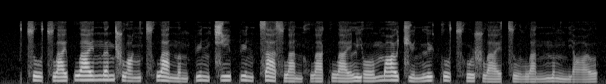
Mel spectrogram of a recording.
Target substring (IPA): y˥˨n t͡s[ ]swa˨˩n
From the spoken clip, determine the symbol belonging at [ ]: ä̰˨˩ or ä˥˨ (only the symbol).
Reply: ä˥˨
